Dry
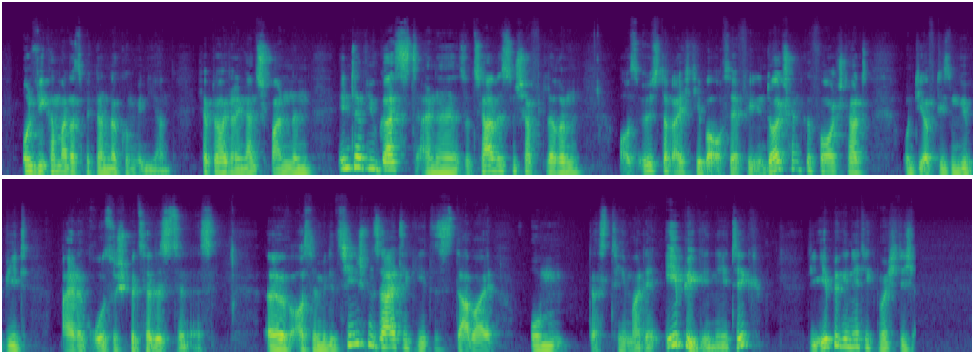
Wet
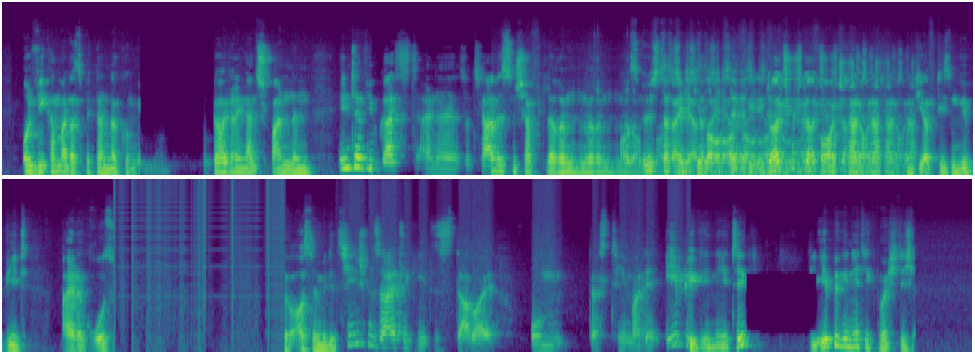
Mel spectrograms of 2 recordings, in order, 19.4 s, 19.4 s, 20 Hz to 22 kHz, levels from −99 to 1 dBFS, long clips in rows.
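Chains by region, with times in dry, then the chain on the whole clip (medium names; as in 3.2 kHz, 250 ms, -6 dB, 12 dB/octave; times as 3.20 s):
1.37–2.12 s: median filter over 41 samples + cascade formant filter u + compression 2:1, threshold -54 dBFS
3.69–4.89 s: high-pass 530 Hz + tape spacing loss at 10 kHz 28 dB
5.56–9.18 s: backward echo that repeats 180 ms, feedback 60%, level -4 dB + band-stop 930 Hz
10.82–12.54 s: sorted samples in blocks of 32 samples + inverted gate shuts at -19 dBFS, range -29 dB + spectrum-flattening compressor 4:1
13.04–16.59 s: modulation noise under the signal 25 dB + compression 2.5:1, threshold -21 dBFS + three-band isolator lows -17 dB, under 350 Hz, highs -12 dB, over 4.2 kHz
17.14–17.86 s: brick-wall FIR band-stop 420–2500 Hz + distance through air 160 m
whole clip: none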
